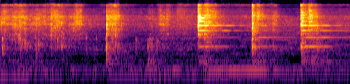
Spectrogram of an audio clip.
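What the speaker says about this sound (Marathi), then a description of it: "आता आपल्याला फ्राय करून घ्यायचं गॅस मिडियम ठेवायचा आणि वाटणाला फ्राय करून घ्यायचा" Masala paste frying in a pan over medium heat for a village-style chana amti, with a faint sizzle under sharp metal clinks and scrapes of a spoon stirring against the pan, no talk.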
